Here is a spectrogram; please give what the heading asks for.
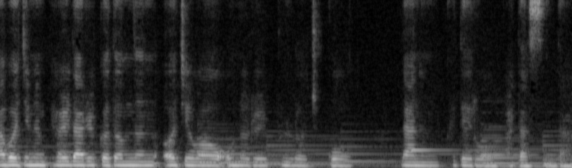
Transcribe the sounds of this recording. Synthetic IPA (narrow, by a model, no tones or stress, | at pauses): abʌd͡ʑinɯnpjʌɭdaɾɯɭk͈ɯdʌmnɯnʌd͡ʑe̞waonɯɾɯɭpuɭːʌd͡ʑu̥ɡ̥o | nanɯnkɯde̞ɾopadas͈ɯnda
